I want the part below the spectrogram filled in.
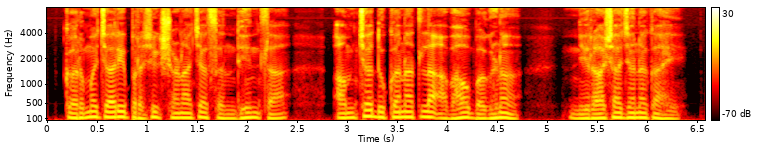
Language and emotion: Marathi, sad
